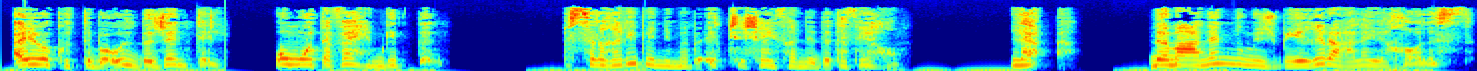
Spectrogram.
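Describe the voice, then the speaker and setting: A woman's voice: a little high, fast, husky, dry recording, studio quality. A young Egyptian woman narrating her own story in the first person, confiding and emotional. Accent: Egyptian Arabic.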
